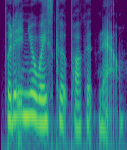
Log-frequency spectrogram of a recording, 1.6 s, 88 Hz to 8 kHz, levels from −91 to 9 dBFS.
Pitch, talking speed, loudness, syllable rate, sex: 210 Hz, 265 wpm, -18 LUFS, 6.9 syllables/s, female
